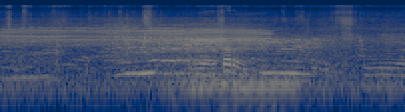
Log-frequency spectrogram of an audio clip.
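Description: A cow mooing: one long, low call starting about a second in and lasting about two seconds.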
